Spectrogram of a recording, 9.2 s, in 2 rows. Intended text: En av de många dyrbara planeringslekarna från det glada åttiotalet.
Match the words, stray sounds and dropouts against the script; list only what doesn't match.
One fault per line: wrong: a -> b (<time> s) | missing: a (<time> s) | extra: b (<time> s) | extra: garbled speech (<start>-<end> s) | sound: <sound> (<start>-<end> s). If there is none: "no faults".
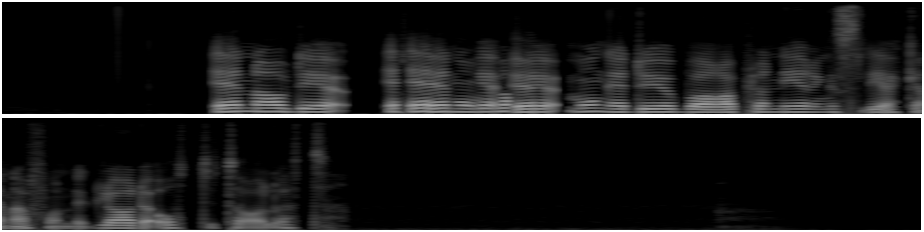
extra: garbled speech (1.9-2.8 s)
